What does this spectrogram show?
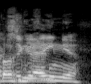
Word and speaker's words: Herzegovina: That year, Bosnia has, I can't even pronounce the H. Yeah, Herzegovina.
